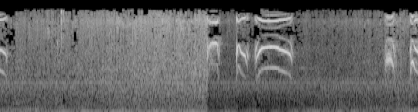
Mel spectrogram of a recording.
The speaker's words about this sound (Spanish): El venteveo es un pájaro muy común en el país.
